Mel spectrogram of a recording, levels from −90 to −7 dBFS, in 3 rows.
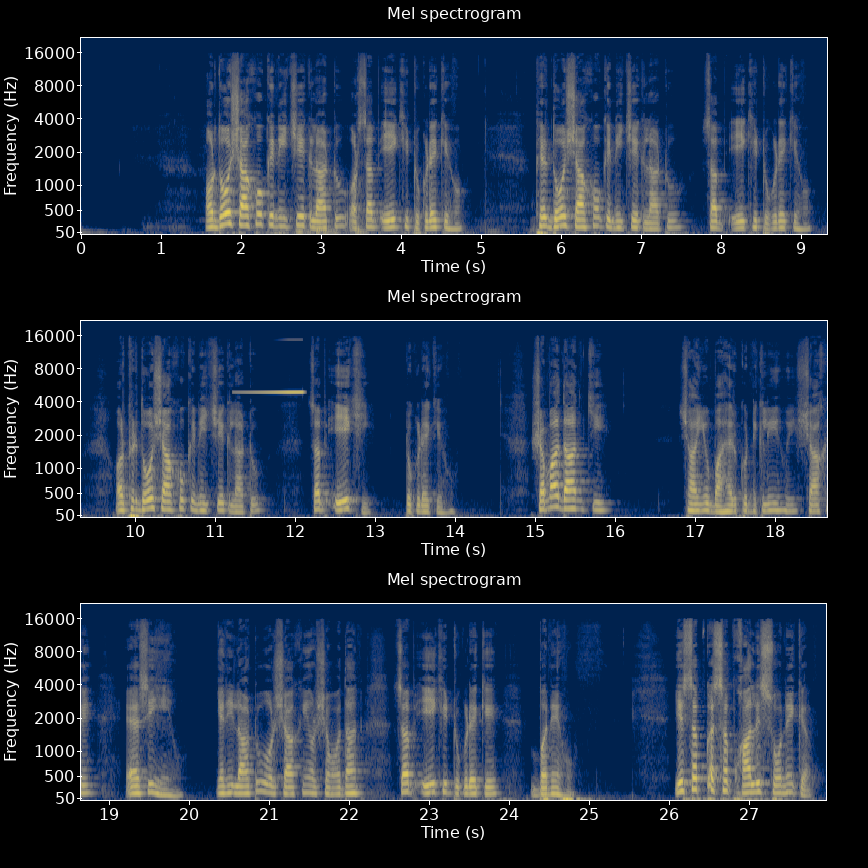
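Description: At 11.21 to 12.15 s, loudspeaker feedback squeal: a steady 4.9 kHz tone swells over roughly 0.7 s to about 5 dB above the speech. Its single pitch separates it from broadband noise.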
